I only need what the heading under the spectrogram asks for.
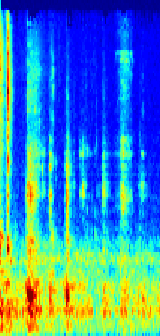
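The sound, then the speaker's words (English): Someone chews an unroasted walnut with quiet, crunchy bites. A few soft cracks and grinding chews come at an uneven pace, faint throughout. “Yeah, the unroasted walnuts, I'm just tasting one right now.”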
